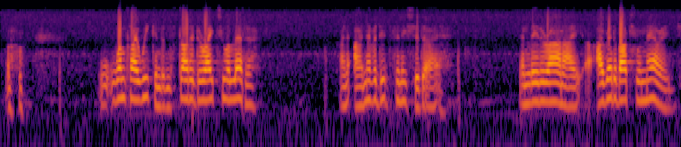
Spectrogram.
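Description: Poised, strong-willed career woman played by an actress, middle-aged, crisp delivery, muffled old radio drama sound. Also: mid-range voice, moderate pace, long pauses, lightly acted. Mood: rueful, tender. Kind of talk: 1950s radio drama acting. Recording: muffled vintage 1950s radio recording.

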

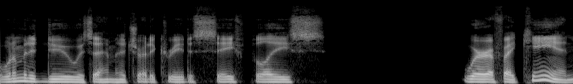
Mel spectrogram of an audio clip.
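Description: A man with a creaky voice hosting a bedtime podcast, rambling in a lulling, halting way and often interrupting himself as he drifts into tangents. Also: medium pitch, no echo, studio quality. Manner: meandering, halting, digressive, self-interrupting; soothing, lulling. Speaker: podcast host.

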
